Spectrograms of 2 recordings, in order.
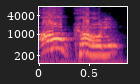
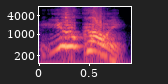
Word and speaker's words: Oconee: So, it had a long O sound, which would make it not Oconee, but Uconee, Uconee, Uconee. Ooh as in, the O as in you, Uconee.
